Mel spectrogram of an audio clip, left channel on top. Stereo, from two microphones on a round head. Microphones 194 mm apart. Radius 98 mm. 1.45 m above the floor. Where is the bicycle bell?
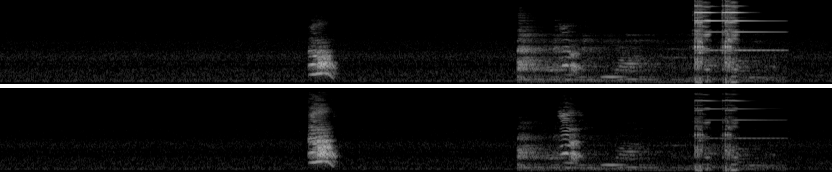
55° left (ahead or behind).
